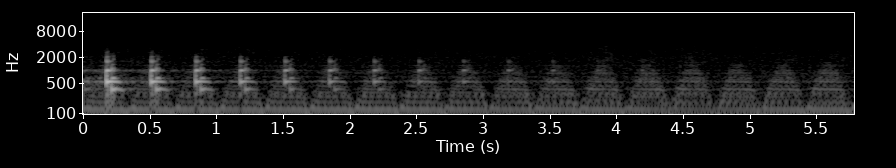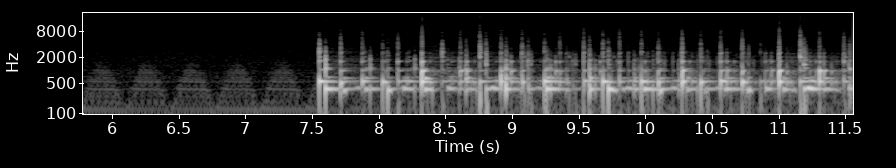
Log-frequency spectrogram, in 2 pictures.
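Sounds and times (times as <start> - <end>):
drum: 7.6 - 11.5.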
